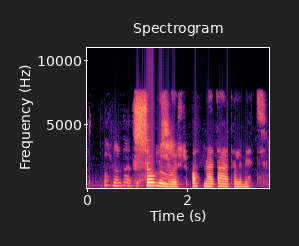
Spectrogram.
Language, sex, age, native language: Icelandic, female, 18-19, Icelandic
